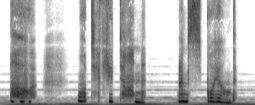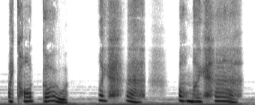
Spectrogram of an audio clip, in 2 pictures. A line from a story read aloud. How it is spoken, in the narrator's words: wailed Meg, looking with despair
